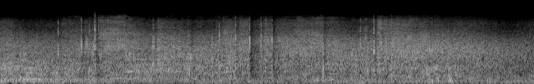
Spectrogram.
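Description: Ice hockey play close to the goal: skate blades scraping and hissing on the ice, with a few sharp clacks of sticks and puck.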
